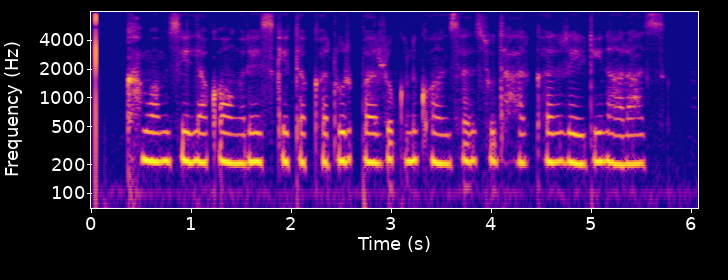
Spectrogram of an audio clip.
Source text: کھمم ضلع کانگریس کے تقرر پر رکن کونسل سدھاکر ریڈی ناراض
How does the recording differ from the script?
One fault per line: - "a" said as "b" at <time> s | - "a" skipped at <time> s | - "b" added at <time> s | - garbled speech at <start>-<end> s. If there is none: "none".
none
